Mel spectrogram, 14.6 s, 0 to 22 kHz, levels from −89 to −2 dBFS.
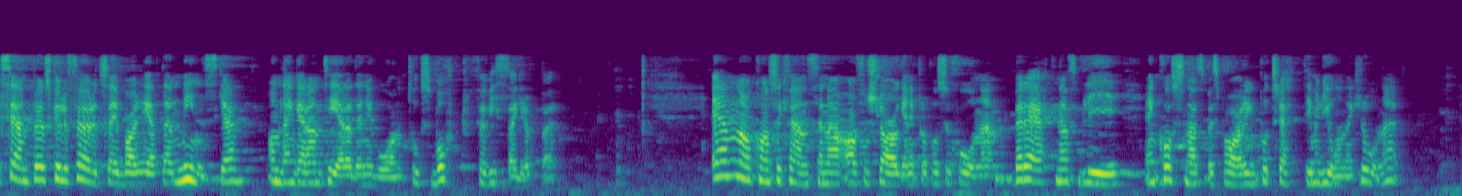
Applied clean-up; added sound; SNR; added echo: classical method WPE with log-MMSE.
